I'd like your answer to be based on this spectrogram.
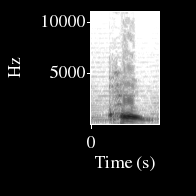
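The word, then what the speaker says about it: Kull: A pronúncia do nome Kul seria algo como Call, mas isso, claro, é irrelevante, já que o que vale é a forma como nós, leitores, interpretamos o que está lendo.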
